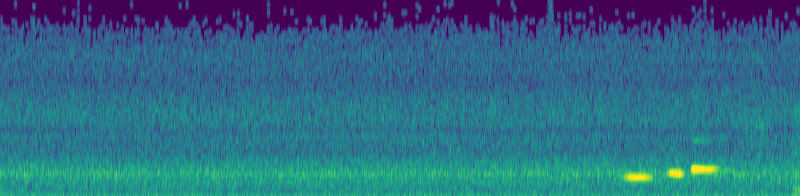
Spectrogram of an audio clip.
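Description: Steady low hum and background hiss, then three short whistled notes, each a step higher than the last, about six seconds in.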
